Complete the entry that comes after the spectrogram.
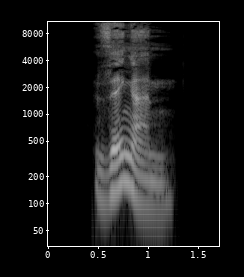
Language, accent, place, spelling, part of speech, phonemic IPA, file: German, Germany, Berlin, Sängern, noun, /ˈzɛŋɐn/, De-Sängern.ogg
- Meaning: dative plural of Sänger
